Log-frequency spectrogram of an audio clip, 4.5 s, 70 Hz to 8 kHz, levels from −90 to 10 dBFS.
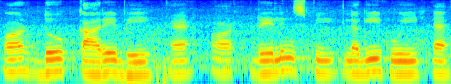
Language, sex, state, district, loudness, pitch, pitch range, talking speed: Hindi, male, Chhattisgarh, Raipur, -20 LUFS, 135 Hz, 130-140 Hz, 145 wpm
